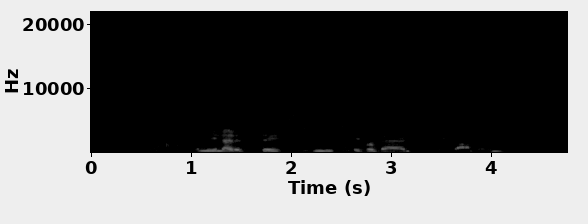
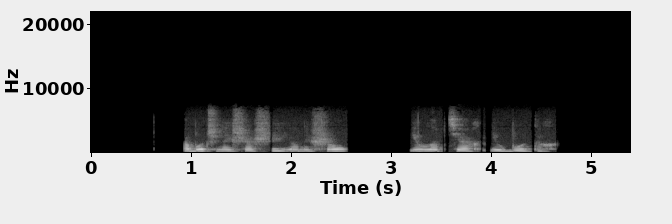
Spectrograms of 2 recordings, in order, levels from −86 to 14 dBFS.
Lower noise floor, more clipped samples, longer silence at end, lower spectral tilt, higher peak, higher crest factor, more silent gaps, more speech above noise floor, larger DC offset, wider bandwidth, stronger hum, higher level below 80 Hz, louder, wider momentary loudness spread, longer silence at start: about the same, -88 dBFS vs under -90 dBFS; neither; about the same, 0.65 s vs 0.75 s; about the same, -6 dB/octave vs -5.5 dB/octave; second, -38 dBFS vs -4 dBFS; about the same, 20 dB vs 20 dB; second, none vs 2.60-3.19 s; second, 32 dB vs over 69 dB; neither; first, 11.5 kHz vs 7.2 kHz; neither; second, under -90 dBFS vs -68 dBFS; second, -57 LUFS vs -22 LUFS; about the same, 11 LU vs 10 LU; about the same, 1.05 s vs 0.95 s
